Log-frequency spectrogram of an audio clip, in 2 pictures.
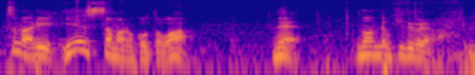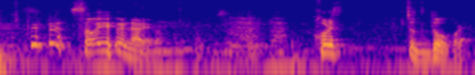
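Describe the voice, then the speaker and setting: Youth teacher, a man with an animated, swinging voice, chatty and full of questions to the group. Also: on the high side, unhurried, long pauses. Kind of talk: interactive Bible talk to young listeners.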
